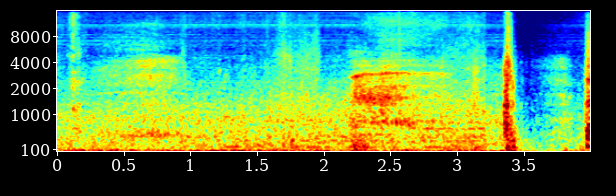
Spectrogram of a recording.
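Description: A car's split rear seatback being pulled and folded forward from the cargo area: rustling handling noise with a brief scraping sound in the middle, then one sharp click from the seat mechanism near the end.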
